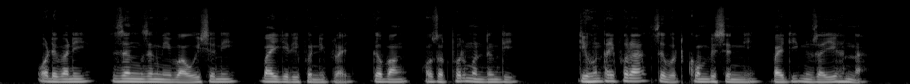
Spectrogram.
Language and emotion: Bodo, sad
